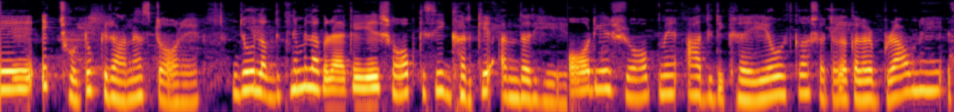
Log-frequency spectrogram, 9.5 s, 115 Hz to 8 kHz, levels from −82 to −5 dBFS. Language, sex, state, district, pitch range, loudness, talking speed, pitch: Hindi, female, Bihar, Lakhisarai, 190-240 Hz, -15 LUFS, 235 wpm, 210 Hz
